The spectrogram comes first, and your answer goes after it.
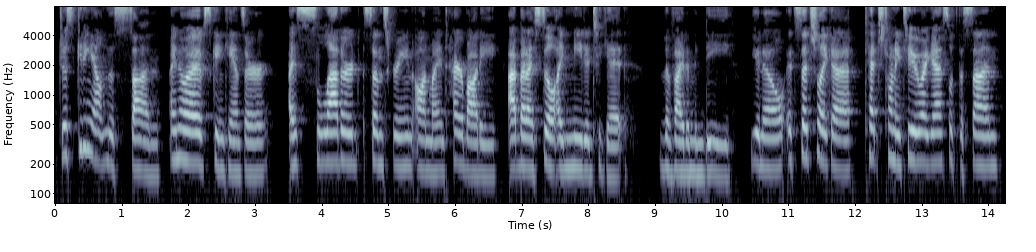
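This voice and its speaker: A woman in her thirties vlogging casually to camera, her voice raspy from a lingering illness, chatty and self-deprecating. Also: on the low side, fairly even intonation, unhurried, fairly bright tone. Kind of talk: casual weight-loss vlog to camera.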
